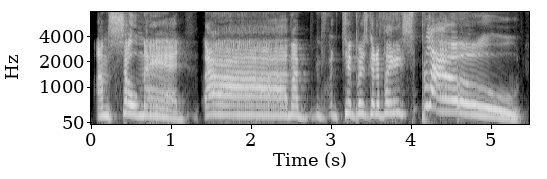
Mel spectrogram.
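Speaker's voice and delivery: hammed-up fury building to a drawn-out yell; exaggerated slow-building mock meltdown; mock rage. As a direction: stretch it out and blow up like an overacted tantrum. Mocks viewers enraged by rage bait.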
